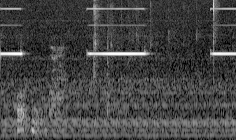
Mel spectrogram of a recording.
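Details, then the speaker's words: Level One rapid infuser fluid warmer: long high-pitched beeps about two seconds apart over a quiet room; alarm warning that the unit is not set up and ready. "also if you do hear the beeping in the background it is just alarming letting you know that it is not set up and ready to go"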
